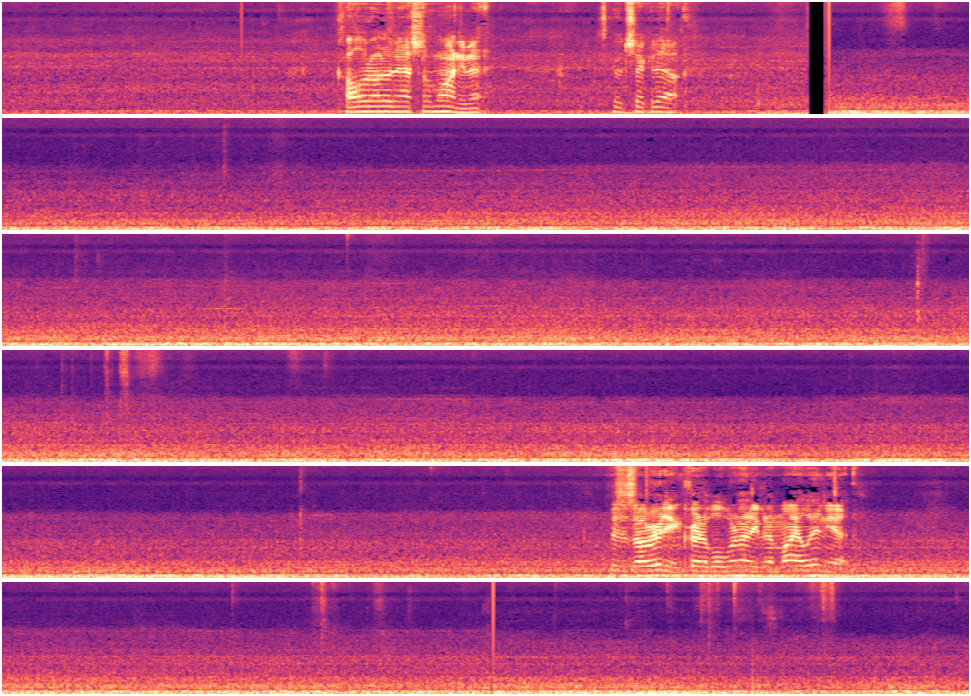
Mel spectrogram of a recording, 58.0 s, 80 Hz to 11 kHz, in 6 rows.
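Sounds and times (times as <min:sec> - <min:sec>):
car rumble inside cabin: 0:00.0 - 0:58.0.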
